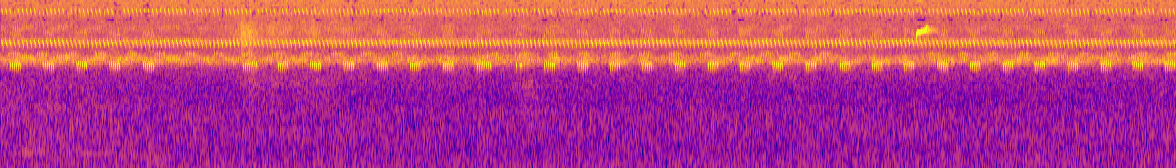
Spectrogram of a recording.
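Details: Forest crickets keep up rapid, evenly pulsed chirps around three per second over a continuous high ringing tone, while low broadband noise fills the background.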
